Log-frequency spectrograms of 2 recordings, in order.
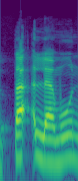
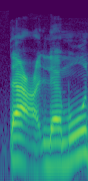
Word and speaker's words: تعلمون: تعلمون تو تعلمون نہیں بلکہ تعلمون. تھوڑا سا کنٹرول کر کے عین کو پرناؤنس کریں گے مڈل آف تھروٹ سے.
